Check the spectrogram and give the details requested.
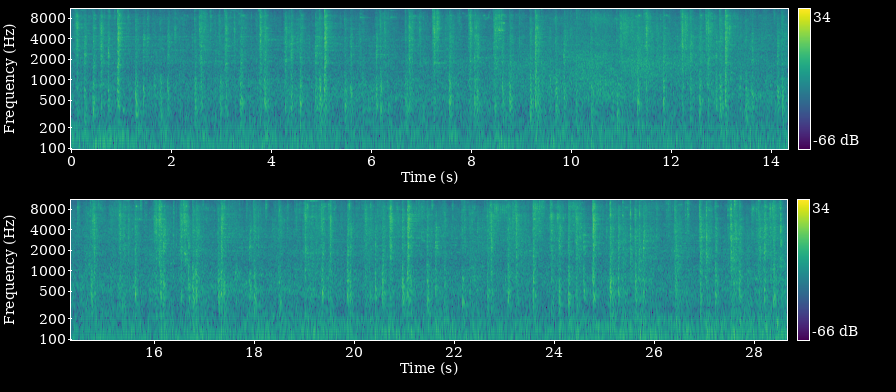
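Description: Loaded container flatcars of a long diesel-hauled freight train rolling past on steel wheels: a steady low rumble with constant clicking and clacking as the wheels cross the rail joints.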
